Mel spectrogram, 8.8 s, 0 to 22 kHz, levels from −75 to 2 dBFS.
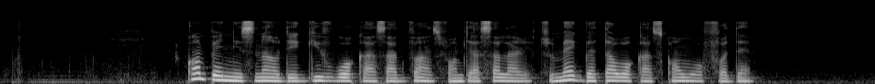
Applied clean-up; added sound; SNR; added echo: none; none; none; none.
